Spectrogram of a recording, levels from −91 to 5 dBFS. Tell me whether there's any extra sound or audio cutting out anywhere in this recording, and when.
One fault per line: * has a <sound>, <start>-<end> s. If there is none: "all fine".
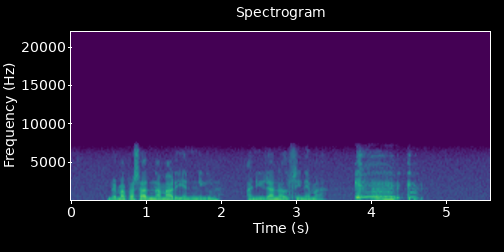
* has a cough, 3.8-4.7 s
